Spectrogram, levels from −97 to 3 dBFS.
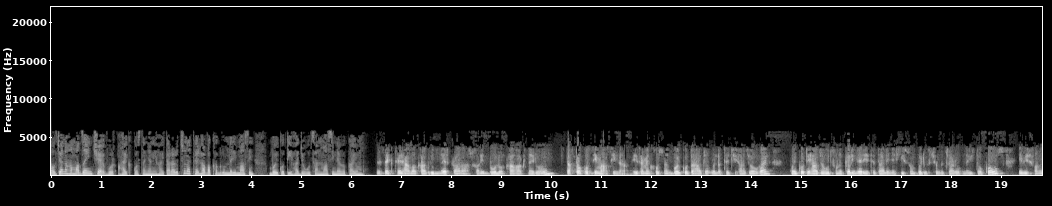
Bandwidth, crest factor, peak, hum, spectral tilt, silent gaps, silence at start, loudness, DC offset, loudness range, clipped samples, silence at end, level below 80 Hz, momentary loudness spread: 6 kHz; 18 dB; 0 dBFS; none; -7 dB/octave; none; 0 s; -18 LUFS; under 0.1%; 8 LU; under 0.1%; 0 s; -58 dBFS; 12 LU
